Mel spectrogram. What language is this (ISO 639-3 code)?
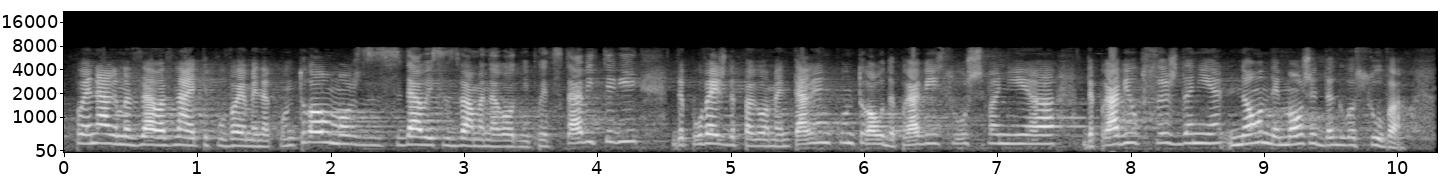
bul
